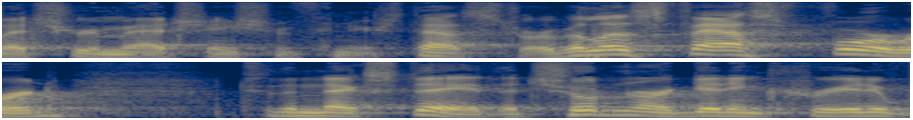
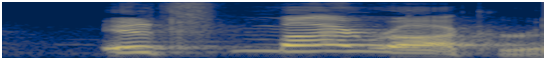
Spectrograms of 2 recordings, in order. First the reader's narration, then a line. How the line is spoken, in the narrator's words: wail in unison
